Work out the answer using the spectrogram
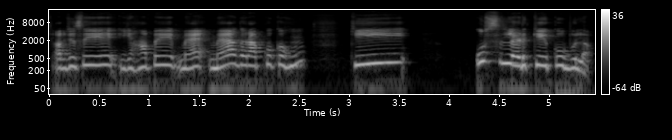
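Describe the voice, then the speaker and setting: A woman teaches an online class. She walks through each point slowly, often asking a question and then answering it herself. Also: high-pitched, fairly bright tone. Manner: explains step by step, asks and answers own questions.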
